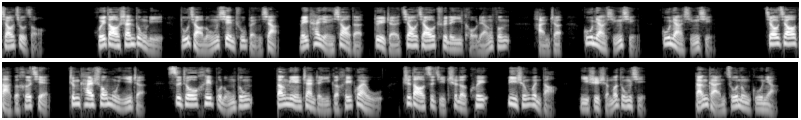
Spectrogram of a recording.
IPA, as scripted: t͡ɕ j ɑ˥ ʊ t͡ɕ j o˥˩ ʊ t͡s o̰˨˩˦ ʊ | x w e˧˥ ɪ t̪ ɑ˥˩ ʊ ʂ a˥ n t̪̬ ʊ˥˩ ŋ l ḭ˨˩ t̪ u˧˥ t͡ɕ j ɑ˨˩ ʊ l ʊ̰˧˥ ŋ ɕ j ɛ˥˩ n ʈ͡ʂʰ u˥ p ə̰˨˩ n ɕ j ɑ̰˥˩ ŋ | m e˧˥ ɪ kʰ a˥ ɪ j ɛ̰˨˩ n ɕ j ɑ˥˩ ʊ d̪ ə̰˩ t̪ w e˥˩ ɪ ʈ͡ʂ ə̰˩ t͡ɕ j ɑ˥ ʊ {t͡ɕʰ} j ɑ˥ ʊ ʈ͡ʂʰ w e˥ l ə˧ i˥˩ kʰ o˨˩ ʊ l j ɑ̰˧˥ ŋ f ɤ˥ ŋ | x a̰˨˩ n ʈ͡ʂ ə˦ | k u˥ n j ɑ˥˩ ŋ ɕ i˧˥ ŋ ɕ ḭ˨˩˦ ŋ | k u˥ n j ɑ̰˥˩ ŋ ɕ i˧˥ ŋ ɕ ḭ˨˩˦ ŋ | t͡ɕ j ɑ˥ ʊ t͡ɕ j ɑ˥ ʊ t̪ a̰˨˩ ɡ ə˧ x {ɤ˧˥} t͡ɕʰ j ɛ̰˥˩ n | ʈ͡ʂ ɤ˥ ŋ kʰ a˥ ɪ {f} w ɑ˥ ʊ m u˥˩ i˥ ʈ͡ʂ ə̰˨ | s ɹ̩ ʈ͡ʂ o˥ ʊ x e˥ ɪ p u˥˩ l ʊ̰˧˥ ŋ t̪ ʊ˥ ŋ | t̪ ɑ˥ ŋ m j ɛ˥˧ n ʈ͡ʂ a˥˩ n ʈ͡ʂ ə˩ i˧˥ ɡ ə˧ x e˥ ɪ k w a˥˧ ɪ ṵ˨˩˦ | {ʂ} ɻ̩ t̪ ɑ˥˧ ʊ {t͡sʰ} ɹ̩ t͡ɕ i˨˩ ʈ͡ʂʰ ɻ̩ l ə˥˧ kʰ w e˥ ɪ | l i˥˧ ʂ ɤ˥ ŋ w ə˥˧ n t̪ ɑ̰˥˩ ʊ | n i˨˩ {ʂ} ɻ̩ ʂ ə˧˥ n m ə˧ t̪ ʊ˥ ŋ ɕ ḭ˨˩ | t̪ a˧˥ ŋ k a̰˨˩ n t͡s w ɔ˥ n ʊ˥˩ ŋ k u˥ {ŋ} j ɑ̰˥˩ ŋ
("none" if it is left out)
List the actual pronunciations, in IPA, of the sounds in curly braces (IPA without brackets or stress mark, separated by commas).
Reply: t͡ɕ, ɤ˥, ʂ, ʈ͡ʂ, t͡s, ʂ, n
